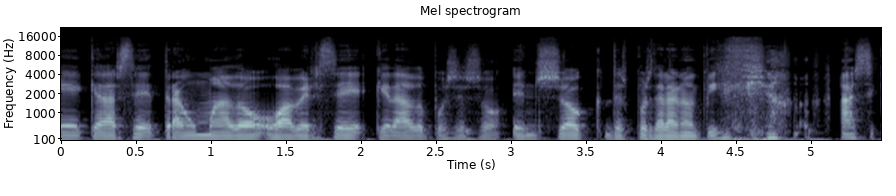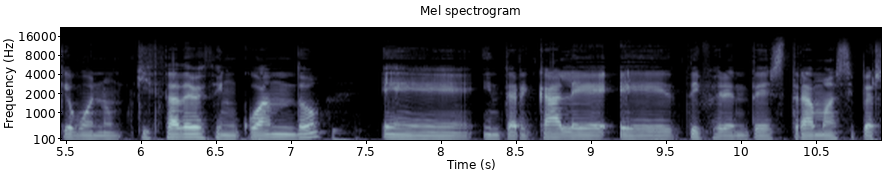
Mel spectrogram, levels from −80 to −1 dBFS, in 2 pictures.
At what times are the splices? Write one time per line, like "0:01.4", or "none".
0:02.0
0:05.1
